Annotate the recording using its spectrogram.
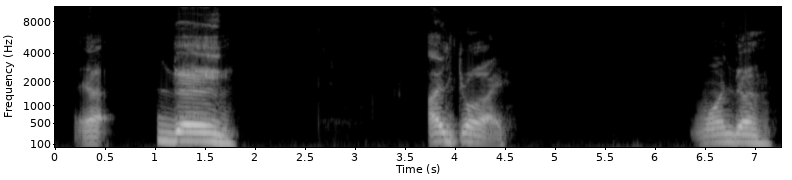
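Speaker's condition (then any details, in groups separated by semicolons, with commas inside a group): Cerebral palsy; needs help at night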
